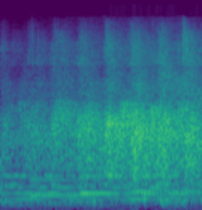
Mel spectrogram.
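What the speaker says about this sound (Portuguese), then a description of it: "Uma salva de palmas para o Arthur." A church congregation applauds a young boy named Arthur, with clapping that swells a little and then stays steady for two seconds over a faint sustained musical tone.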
